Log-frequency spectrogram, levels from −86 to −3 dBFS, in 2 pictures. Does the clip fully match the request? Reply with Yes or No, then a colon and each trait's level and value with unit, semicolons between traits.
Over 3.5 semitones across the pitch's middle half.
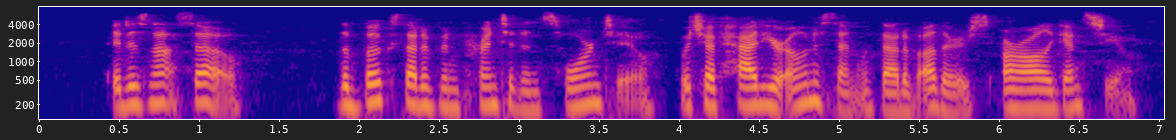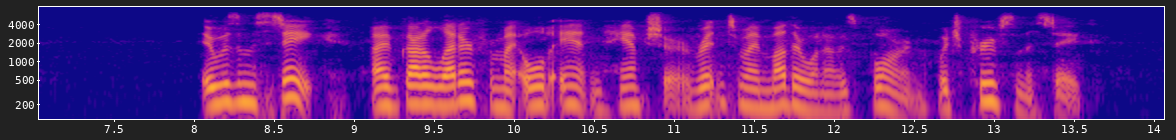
No: average, 2.9 semitones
